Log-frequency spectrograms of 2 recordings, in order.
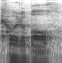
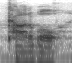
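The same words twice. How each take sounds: First: The first syllable sounds like 'code'. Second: The first syllable sounds like 'cod'.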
